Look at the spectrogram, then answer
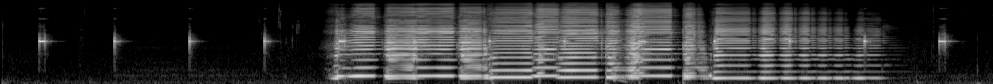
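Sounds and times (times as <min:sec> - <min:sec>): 
vamping turnaround music: 0:03.3 - 0:09.0.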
